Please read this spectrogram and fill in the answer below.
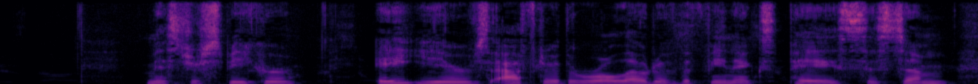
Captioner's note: speaking French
